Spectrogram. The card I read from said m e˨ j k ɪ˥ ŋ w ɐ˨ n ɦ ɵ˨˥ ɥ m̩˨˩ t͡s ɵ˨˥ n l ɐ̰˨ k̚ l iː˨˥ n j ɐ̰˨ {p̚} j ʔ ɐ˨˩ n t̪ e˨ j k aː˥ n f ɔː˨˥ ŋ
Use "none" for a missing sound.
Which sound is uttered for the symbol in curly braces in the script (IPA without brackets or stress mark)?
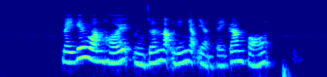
p̚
